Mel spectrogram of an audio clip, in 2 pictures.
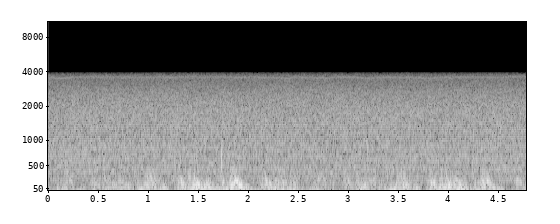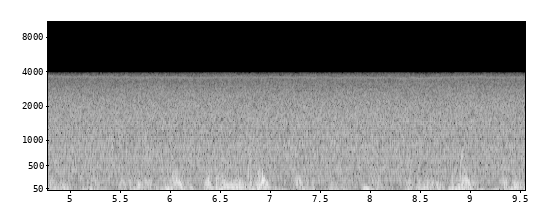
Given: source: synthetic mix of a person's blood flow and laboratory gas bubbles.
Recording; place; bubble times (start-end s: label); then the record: Doppler ultrasound of blood flow; precordium
no bubbles
From the record:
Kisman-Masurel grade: 000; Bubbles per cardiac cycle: 0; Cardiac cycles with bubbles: 0%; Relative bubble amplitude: no bubbles discernible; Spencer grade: 0 (complete lack of bubble signals)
